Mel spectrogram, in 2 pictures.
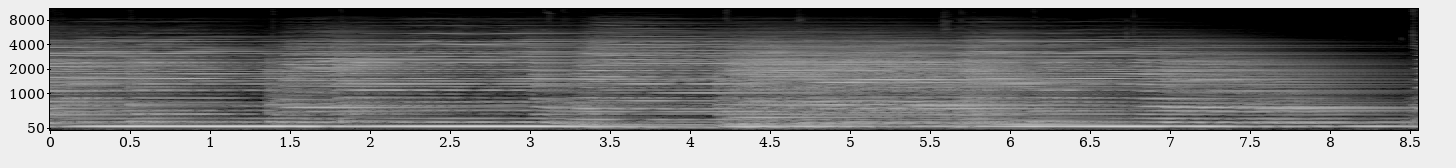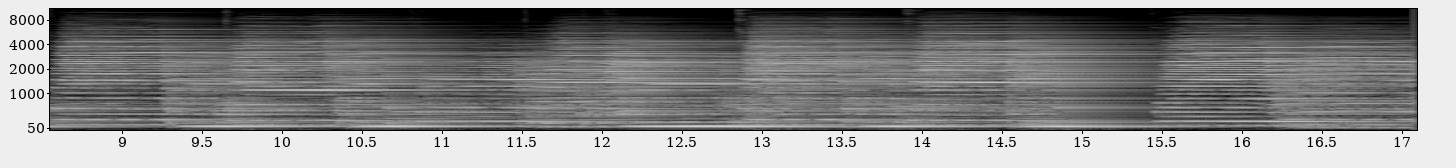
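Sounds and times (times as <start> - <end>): distorted electric guitar notes: 0.0 - 17.0.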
